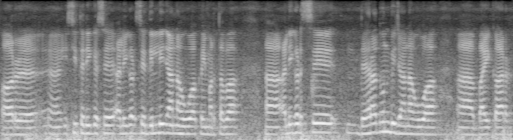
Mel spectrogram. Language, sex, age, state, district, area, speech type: Urdu, male, 30-45, Uttar Pradesh, Aligarh, urban, spontaneous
